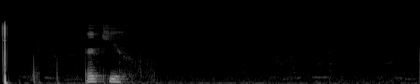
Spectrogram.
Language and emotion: Russian, neutral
